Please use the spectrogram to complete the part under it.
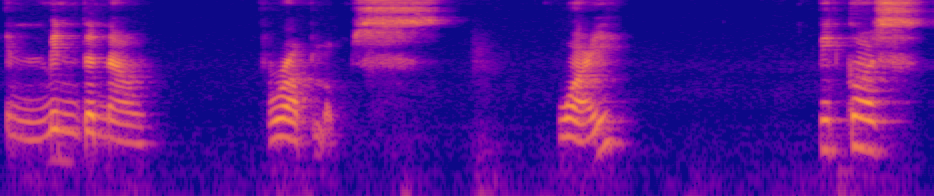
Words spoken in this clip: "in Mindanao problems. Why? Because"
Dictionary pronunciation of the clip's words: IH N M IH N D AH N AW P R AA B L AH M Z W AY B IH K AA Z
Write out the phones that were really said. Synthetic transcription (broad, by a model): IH N M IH N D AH N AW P R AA B L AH M S W AY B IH K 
